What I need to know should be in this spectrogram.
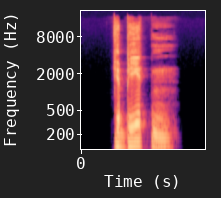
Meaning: dative plural of Gebet
- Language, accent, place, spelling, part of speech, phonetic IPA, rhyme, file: German, Germany, Berlin, Gebeten, noun, [ɡəˈbeːtn̩], -eːtn̩, De-Gebeten.ogg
